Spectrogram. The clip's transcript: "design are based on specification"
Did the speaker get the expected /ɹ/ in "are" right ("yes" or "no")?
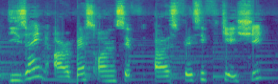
no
